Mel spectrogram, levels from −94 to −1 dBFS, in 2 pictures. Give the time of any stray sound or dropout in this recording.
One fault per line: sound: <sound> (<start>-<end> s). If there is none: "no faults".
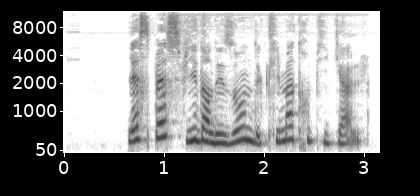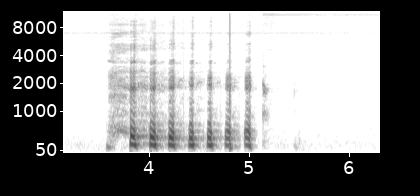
sound: laugh (3.6-5.1 s)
